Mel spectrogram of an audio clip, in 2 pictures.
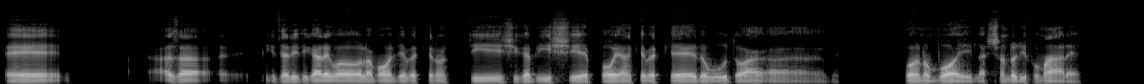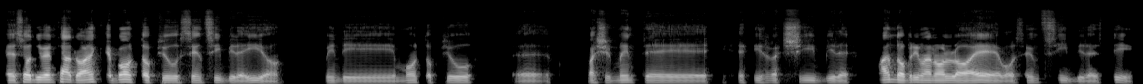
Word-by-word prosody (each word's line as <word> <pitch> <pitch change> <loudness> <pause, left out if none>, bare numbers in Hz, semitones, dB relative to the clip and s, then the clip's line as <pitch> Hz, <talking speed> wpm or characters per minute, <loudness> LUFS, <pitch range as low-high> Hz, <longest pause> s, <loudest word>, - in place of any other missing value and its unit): Eh! 95 +3 +1 0.8
A 95 +1 -15
casa, 95 0 -1
ehm, 95 -1 -18 0.2
inizia 95 0 -6
a - - +3
litigare 95 +1 +1
co' 95 0 +3
la 90 0 0
moglie 90 +1 -1
perché 90 +1 -5
non 90 0 -5 0.2
ti 95 -1 -3
ci 90 +1 -8
capisci 95 0 -3
e 90 -1 +1
poi 90 +1 +1
anche 90 -1 -3
perché 95 +1 -1
è - - 0
dovuto 85 -2 -2
a 80 - 0 0.7
a - - -20
ve 70 +1 -27 0.6
vuoi 95 - +1
o - - -1
non 85 -2 -3
vuoi, 85 -4 +2
lasciandoli 80 - -4
fumare. 75 -3 -3 0.6
E 95 - +2
so' 110 +2 +7
diventato 110 +1 +6
anche 115 +3 +5
molto 115 0 +5
più 95 -2 0
sensibile 90 -2 -2
io, 85 -5 -1 0.3
quindi 80 -1 -4
molto 95 +5 -3
più, 90 -1 -1 0.4
ehm, 80 -1 -6 0.4
facilmente, 90 -3 -2 0.2
eh - - -9
irascibile, 90 -4 -4
quando 110 +2 +5
prima 100 -1 +3
non 95 0 +5
lo 90 -2 +6
ero, 85 -5 +4
sensibile, 85 -2 -7
sì. - - -4
90 Hz, 135 wpm, -23 LUFS, 85-95 Hz, 0.8 s, so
